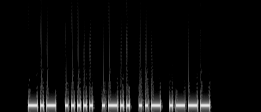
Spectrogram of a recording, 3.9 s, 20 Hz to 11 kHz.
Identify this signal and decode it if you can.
Morse code, heard as a keyed tone, about 26 wpm, 700 Hz. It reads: K5LUJ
